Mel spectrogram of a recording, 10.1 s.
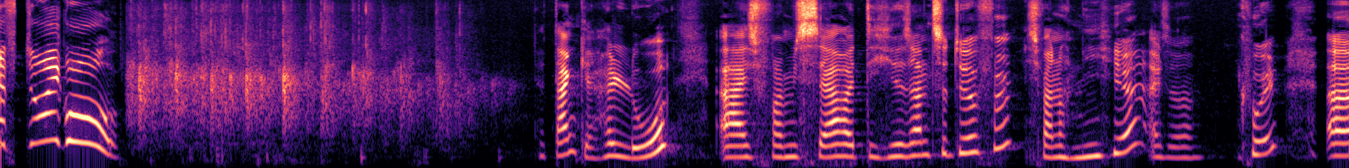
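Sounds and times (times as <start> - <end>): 
speech: 0.0 - 1.1, 4.1 - 10.1
audience applause for the reigning Austrian champion at a competition semifinal: 1.0 - 4.0.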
